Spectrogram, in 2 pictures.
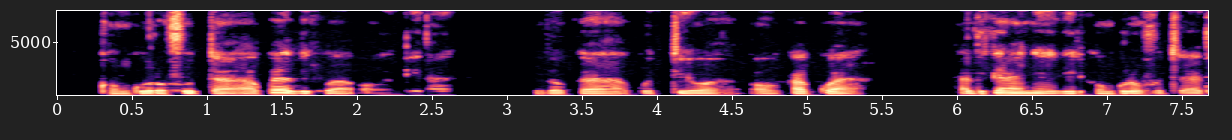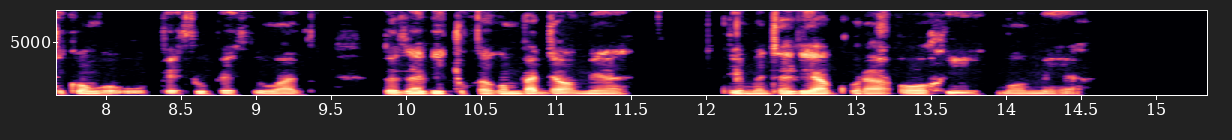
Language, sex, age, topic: Oshiwambo, male, 25-35, agriculture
